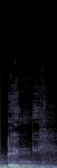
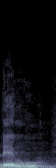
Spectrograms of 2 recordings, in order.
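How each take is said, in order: First: The word ends with an 'ee' sound. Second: The word ends with an 'oo' sound. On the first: The speaker calls it right. "इसे बोलेंगे हम डेंगी" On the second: The speaker calls it wrong. "इसे डेंगू नहीं बोलेंगे"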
